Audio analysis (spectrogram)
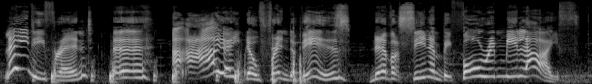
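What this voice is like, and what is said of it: Inconsistent put-on British barmaid accent. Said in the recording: “you've slipped your accent through so many dialects. I feel as though I were on a tour of the British Isles via America.”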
